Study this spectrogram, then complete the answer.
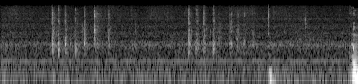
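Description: Typing on a computer keyboard: scattered light clicks in short bursts, fairly close and quiet, ending with a louder clatter.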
